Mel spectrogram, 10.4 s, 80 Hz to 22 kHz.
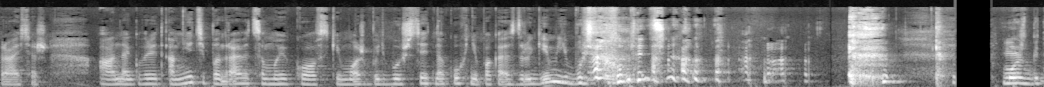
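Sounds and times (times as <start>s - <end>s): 
speech: 0.0s - 7.3s, 10.1s - 10.4s
laughter: 5.9s - 8.2s
person coughing harshly: 8.4s - 9.6s
person clearing throat: 8.5s - 9.6s.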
